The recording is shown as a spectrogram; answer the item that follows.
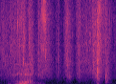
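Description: Bubble wrap and packing tape crinkling and tearing as they are pulled apart by hand, with crackles about a second in and again near the end. A brief voice sound, louder than the crinkling, comes about half a second in.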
